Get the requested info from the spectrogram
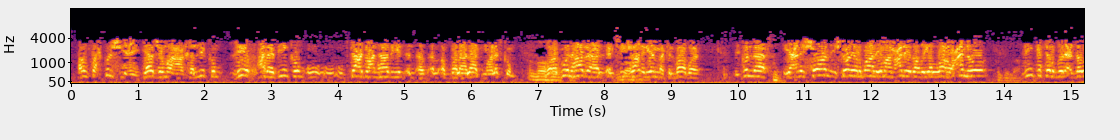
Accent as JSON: {"language": "Arabic", "town": "Karbala", "region": "Karbala Governorate", "country": "Iraq", "moved": "yes", "lives_now": "Europe", "said": "لا أخي أنا أصلي من كربلاء أخي أنا أتكلم وياك من أوروبا أخي أنا طلعت من العراق"}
